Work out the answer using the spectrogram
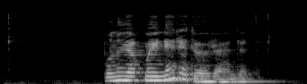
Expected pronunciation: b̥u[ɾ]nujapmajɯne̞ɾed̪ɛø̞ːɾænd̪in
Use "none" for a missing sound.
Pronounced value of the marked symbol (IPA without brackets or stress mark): none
